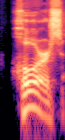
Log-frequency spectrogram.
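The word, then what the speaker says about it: hoarse: Horse, afónico. They're homophones. I heard a horse American. Esta se escribe H-O-A-R-S-E, pero se pronuncia igual que caballo.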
